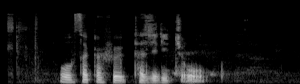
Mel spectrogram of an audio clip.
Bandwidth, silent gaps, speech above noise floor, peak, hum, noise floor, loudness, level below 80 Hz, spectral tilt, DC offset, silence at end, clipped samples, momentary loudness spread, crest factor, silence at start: 11.5 kHz; none; 36 dB; -4 dBFS; none; -58 dBFS; -23 LUFS; -52 dBFS; -6 dB/octave; under 0.1%; 0.75 s; under 0.1%; 14 LU; 20 dB; 0.1 s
